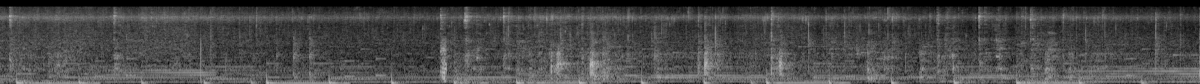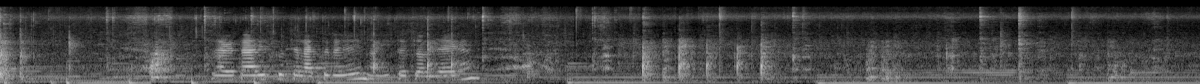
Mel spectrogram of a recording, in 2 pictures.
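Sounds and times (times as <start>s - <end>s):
onions sizzling in hot oil: 0.0s - 24.0s
spatula scraping metal pan: 13.0s - 15.1s, 15.7s - 23.9s.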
